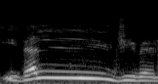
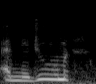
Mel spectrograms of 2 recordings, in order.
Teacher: I'm emphasizing the L sound. Unlike in this word, النجوم, we're taking out the L sound. So al-jibalu, in we're emphasizing, and they indicated that for you by putting that sukoon on top.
